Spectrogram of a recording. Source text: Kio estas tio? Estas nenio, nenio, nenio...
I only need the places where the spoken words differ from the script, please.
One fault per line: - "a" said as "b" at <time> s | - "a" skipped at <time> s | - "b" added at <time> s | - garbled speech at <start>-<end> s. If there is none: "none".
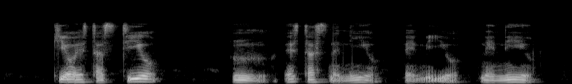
- "Mmm" added at 2.4 s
